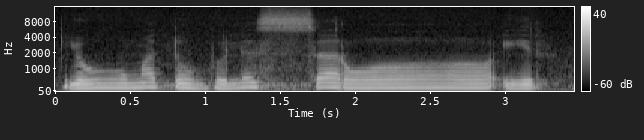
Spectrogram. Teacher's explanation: اس سے پہلے اگر زیر ہو تو را کو باریک پڑھیں گے اور اس سے پہلے اگر پیش یا زبر ہو تو اس وقت را کو موٹا پڑھیں گے۔ اب یہاں پر حمزہ کے نیچے زیر ہے لہذا را کو باریک پڑھا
